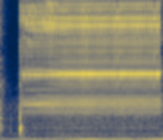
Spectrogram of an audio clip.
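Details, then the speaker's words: Known-good fuel injector pulsed by a working injector tester in pulse mode on the bench. Crisp, rapid clicking at about twenty per second merges into a buzz for over a second as the injector opens and closes normally. "You can hear that fuel injector. That's what it's supposed to do. And that's that's the purpose of this little tester."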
